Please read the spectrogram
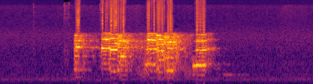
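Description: Garbled, beeping sound over a telephone line: from about a second in, a run of four or five loud bursts lasting about two seconds, each made of short tones jumping about in pitch.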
